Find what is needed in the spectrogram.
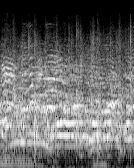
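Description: Several people's voices talking and exclaiming over one another.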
